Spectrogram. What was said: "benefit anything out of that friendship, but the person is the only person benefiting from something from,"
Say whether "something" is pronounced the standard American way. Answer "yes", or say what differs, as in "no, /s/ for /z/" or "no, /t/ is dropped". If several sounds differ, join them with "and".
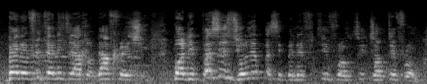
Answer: no, /t/ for /θ/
